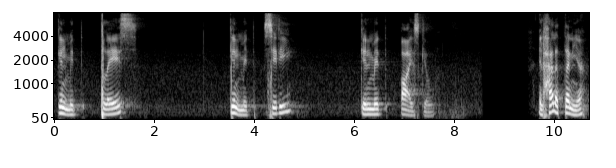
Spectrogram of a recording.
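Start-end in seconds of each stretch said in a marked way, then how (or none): 1.0-1.7 "place" ending in a clear S sound; C pronounced as S. Shown as a demonstration. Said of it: "حرف السي بينطق حرف الاس". 4.3-4.8 "city" starting with an S sound; C pronounced as S. Shown as a demonstration. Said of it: "حرف السي بينطق حرف الاس". 7.0-7.7 "bicycle" with an S sound in the middle; C pronounced as S. Shown as a demonstration. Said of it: "حرف السي بينطق حرف الاس".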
